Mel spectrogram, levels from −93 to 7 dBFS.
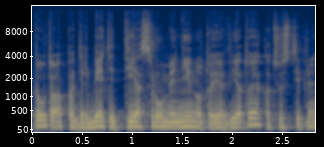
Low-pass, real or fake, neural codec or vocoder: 14.4 kHz; fake; vocoder, 44.1 kHz, 128 mel bands every 512 samples, BigVGAN v2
